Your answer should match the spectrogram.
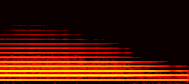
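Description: A solo brass instrument holds one long, steady note that begins to fade near the end.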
